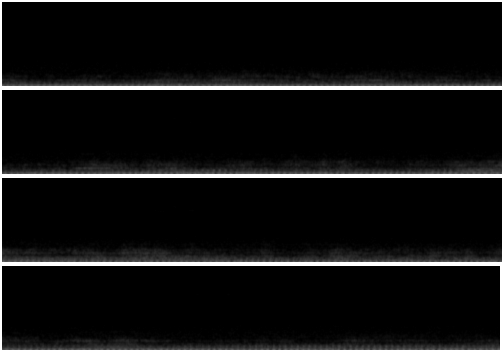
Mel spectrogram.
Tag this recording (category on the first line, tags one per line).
Soundscapes > Nature
field-recording
meadow
phenological-recording
raspberry-pi
soundscape
nature
alice-holt-forest
natural-soundscape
